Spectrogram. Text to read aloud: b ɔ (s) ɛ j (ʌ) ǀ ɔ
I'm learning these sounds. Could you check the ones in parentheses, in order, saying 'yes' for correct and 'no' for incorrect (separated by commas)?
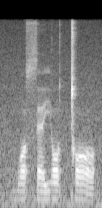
yes, no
